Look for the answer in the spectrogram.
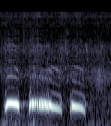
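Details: Spotted dove cooing: three mellow, hollow notes, a short first coo, a longer drawn-out middle coo that slides slightly downward, then a brief closing coo, in a quiet setting.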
